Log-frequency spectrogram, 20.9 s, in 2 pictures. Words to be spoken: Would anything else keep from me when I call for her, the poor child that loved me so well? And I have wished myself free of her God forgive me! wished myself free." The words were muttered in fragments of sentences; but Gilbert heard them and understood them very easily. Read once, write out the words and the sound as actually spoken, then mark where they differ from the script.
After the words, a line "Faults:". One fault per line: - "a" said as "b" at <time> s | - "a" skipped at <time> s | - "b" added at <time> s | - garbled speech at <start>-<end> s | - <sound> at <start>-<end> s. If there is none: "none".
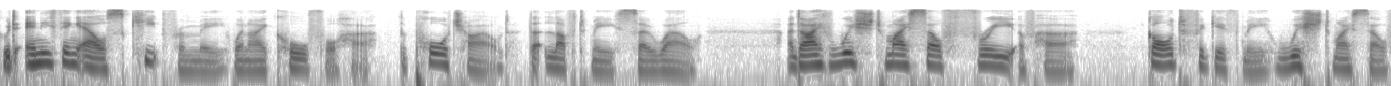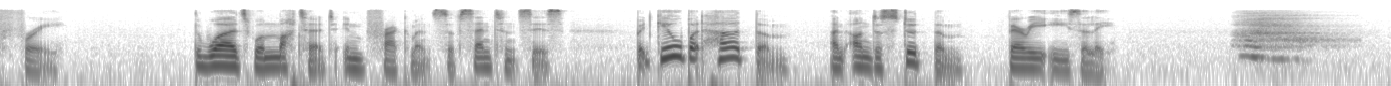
Would anything else keep from me when I call for her, the poor child that loved me so well? And I have wished myself free of her God forgive me! wished myself free." The words were muttered in fragments of sentences; but Gilbert heard them and understood them very easily.
Faults:
- sigh at 19.7-20.7 s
